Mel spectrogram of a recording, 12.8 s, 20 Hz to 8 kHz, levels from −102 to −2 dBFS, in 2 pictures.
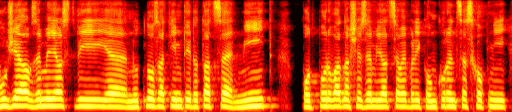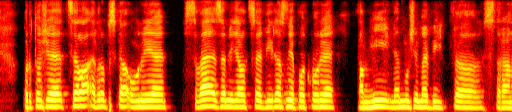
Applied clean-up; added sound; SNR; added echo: neural mask model Resemble Enhance denoiser.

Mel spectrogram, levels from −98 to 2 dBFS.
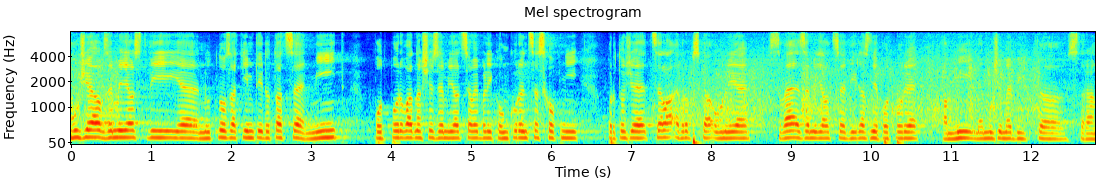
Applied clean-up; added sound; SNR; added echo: none; Domestic sounds, home sounds; 18 dB; none.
